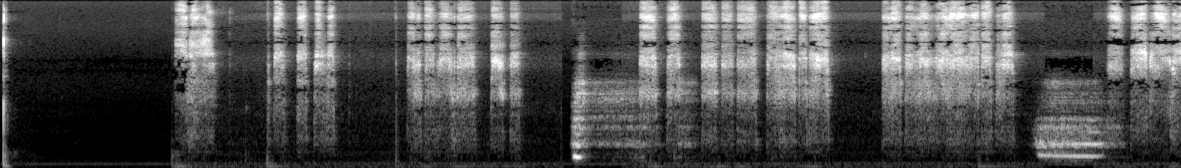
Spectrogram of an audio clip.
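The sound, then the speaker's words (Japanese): Scratchy strokes of a pen or marker coloring in an illustration by hand, coming in short irregular bursts separated by pauses, faint and dry over a low steady hum. “イラスト、あとは色を塗るだけだから待ってて。”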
